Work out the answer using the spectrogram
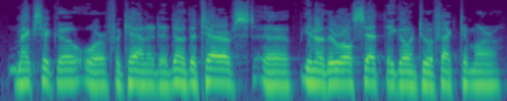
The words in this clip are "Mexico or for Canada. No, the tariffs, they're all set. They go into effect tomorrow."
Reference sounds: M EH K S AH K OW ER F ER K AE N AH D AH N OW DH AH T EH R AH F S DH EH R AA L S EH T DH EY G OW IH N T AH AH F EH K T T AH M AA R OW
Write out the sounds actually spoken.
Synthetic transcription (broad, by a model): M EH K S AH K OW ER F ER K AE N AH D AH N OW DH AH T EH R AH F S DH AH R AA L S EH T DH EY G OW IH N T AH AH F EH K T T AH M AA R OW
